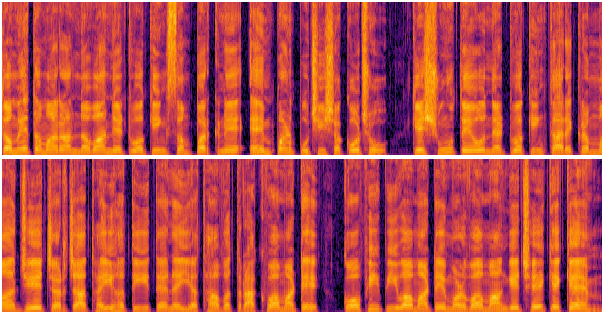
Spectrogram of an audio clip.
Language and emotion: Gujarati, neutral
